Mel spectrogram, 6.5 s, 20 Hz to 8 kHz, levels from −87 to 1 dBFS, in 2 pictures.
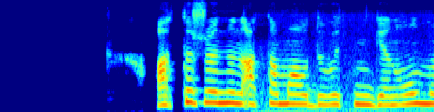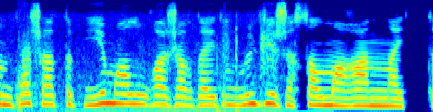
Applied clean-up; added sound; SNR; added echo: neural separator model SepFormer DNS4.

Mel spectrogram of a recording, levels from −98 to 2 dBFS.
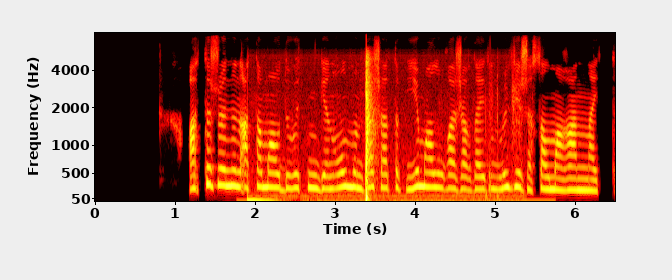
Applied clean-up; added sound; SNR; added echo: none; Hands; 3 dB; none.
